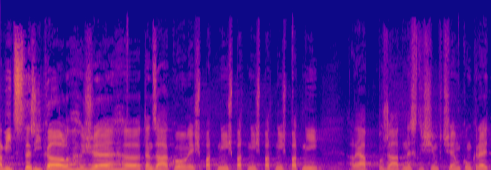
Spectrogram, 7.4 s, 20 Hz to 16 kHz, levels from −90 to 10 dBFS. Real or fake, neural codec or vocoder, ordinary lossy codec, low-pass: real; none; MP3, 64 kbps; 14.4 kHz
